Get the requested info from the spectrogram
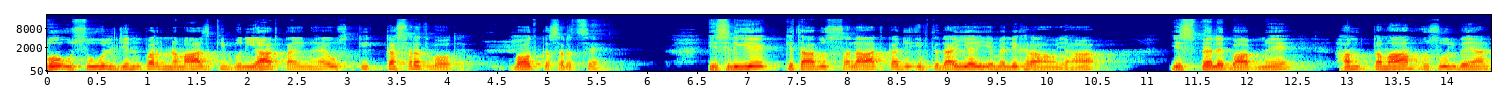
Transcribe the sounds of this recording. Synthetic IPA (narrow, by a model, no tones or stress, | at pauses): ʋoːʊsuːld͡ʒɪnpɐɾnɐmaːzkibʊnijaːd̪qaːɪmɦɛʊskikɐsɾət̪bɔːt̪ɦɛ̰ː | bɔːt̪kɐsɾət̪seɦɛ̰̃ː | ɪsliekɪt̪aːbʊsːɐlaːt̪kad͡ʒoːʔɪbt̪ɪd̪aːijaɦɛjemɛ̃lɪkʰɾɐɦaɦũjɐɦã | ɪspɛɦlebaːbmẽ | hɐmt̪ɐmaːmʊsuːlbɐjaːn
